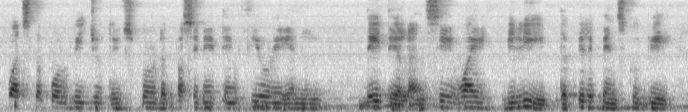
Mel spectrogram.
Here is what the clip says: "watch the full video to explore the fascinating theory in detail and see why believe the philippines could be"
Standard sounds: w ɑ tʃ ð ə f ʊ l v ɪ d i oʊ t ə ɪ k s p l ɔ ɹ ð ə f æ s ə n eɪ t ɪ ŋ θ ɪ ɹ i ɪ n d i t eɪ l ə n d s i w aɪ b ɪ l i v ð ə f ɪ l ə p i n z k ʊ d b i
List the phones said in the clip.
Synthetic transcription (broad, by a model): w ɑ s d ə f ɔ l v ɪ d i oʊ t ə ɪ k s p l ɔ ɹ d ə p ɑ s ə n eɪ t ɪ ŋ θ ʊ ɹ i ɪ n d i t eɪ l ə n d s i w aɪ b ɪ l i v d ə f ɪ l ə p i n s k ʊ d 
